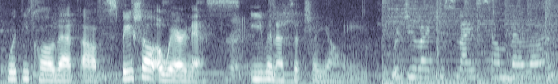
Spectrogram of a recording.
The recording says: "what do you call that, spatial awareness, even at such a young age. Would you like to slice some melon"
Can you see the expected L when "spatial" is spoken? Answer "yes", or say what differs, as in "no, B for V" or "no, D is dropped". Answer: yes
